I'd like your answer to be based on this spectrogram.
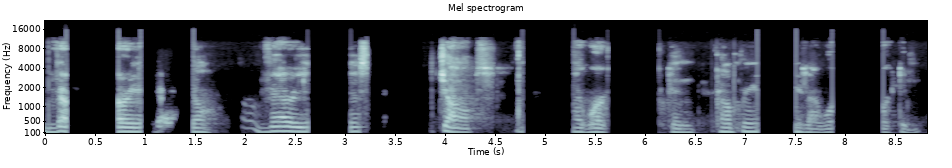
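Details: Adult male stroke survivor with aphasia after two strokes in November 2017, including a hemorrhagic stroke; right-sided weakness, unusable right hand without feeling, short-term memory problems, 10 seizures since; aphasia.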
